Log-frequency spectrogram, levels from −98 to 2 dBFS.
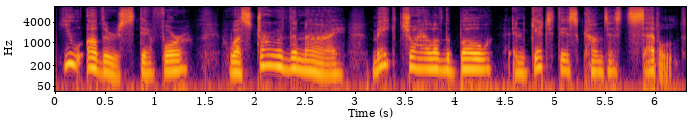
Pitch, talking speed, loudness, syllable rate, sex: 150 Hz, 170 wpm, -20 LUFS, 5.0 syllables/s, male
